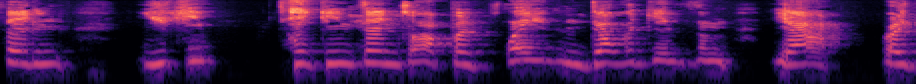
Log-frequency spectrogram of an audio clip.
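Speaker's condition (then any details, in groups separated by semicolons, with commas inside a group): Cerebral palsy; congenital, since birth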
